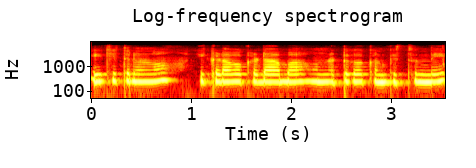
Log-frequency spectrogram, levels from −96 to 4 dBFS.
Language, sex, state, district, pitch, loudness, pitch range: Telugu, female, Andhra Pradesh, Krishna, 250 Hz, -15 LUFS, 245-260 Hz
